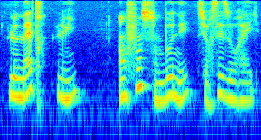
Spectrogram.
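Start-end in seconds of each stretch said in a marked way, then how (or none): none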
